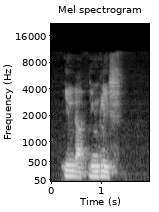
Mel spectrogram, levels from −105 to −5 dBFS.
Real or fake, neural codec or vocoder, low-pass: fake; codec, 44.1 kHz, 7.8 kbps, Pupu-Codec; 10.8 kHz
